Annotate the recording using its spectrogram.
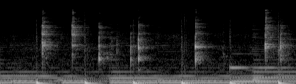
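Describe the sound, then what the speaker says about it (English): A spoon stirs mug quiche ingredients with a quartered cherry tomato, clinking sharply against the mug about seven times in a steady rhythm, close and clear with no talk. "And then you want to mix that all together."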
